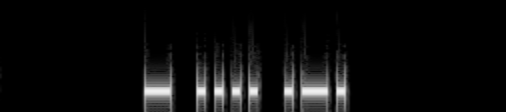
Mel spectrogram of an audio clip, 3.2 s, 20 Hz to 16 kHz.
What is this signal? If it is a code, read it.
Morse code, heard as a keyed tone, about 22 wpm, 700 Hz. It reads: THR
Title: Multi-letter Phonemes Quick Fire 22wpm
